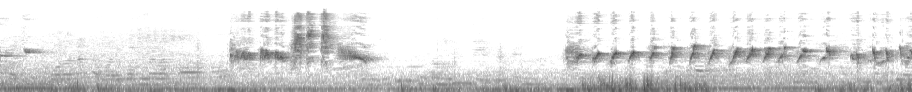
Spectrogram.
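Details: Greater green leafbird (cucak ijo) singing energetically: a short burst of scratchy chattering notes, a pause with faint rustling, then a fast run of repeated bright whistled phrases sustained to the end.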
